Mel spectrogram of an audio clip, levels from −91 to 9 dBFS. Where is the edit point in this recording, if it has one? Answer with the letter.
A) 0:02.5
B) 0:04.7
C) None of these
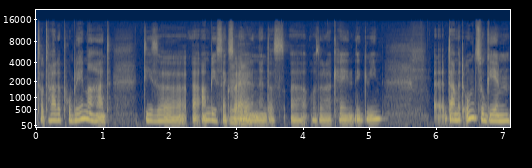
C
